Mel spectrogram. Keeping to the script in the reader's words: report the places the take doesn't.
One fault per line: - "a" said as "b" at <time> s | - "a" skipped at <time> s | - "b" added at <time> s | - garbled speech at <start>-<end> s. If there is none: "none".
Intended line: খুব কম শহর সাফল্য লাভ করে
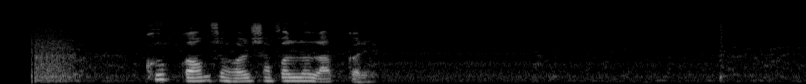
none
